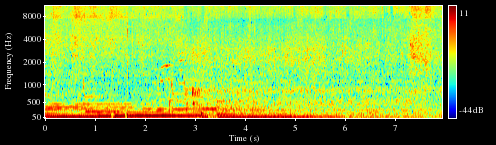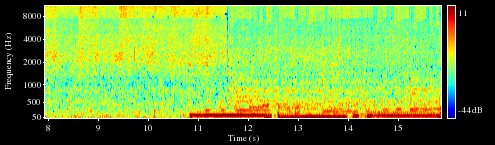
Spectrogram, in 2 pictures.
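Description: Onion, tomato and spice masala sizzling in hot oil in a pan, stirred and scraped with a slotted spatula. Background music with sustained low notes plays over it.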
